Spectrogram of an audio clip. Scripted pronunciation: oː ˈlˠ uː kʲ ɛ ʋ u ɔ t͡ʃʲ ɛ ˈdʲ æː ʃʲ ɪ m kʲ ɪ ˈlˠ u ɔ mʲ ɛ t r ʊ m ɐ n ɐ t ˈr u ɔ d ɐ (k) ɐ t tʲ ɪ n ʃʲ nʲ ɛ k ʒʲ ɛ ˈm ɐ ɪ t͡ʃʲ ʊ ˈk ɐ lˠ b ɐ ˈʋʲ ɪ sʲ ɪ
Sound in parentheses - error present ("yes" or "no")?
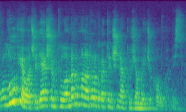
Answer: no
